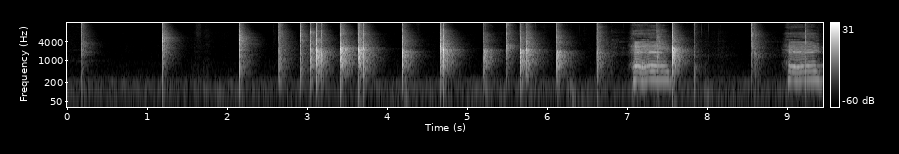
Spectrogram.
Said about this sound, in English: I just wanted three claps.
